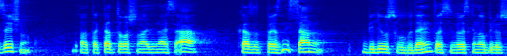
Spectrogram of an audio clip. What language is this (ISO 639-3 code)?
bul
